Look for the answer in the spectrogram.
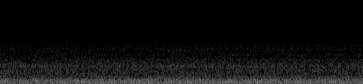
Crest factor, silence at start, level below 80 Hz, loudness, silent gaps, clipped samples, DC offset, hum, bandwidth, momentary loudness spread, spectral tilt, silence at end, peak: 14 dB; 0 s; -52 dBFS; -47 LUFS; none; under 0.1%; 0.1%; none; 6 kHz; 1 LU; -9 dB/octave; 0 s; -30 dBFS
